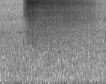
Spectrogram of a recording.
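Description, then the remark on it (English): A sharp, sustained snake hiss, starting abruptly and holding steady for over a second and a half before slowly fading, fairly loud with no voices. “Oh my, you are very unique. I will call you Serpent.”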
